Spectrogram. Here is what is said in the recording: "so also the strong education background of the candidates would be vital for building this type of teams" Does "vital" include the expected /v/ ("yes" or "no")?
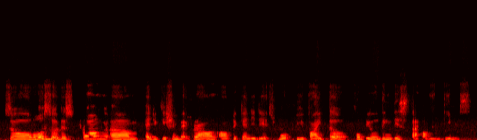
yes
